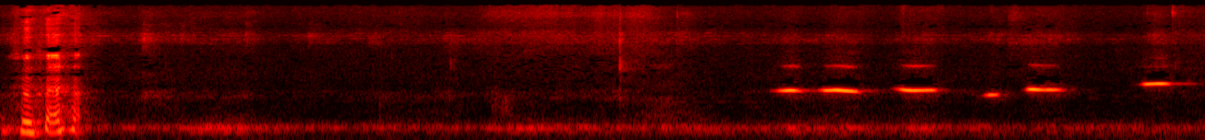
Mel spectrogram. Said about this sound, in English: I shouldn't whistle. It probably creates a huge audio spike. I mean, that, that was kind of quiet though. Maybe it'll be fine.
